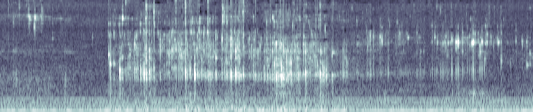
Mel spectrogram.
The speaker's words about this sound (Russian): Наливаем теплой горячей водички.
